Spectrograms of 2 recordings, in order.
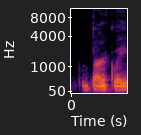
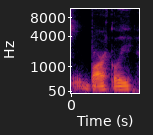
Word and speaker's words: Berkeley: of fact you know most people pronounce it wrong you know like Berkeley but it's Barkley just like David Hume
